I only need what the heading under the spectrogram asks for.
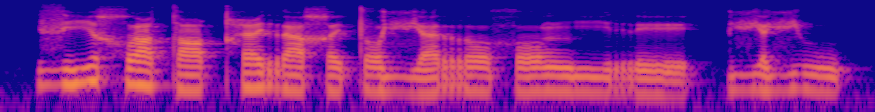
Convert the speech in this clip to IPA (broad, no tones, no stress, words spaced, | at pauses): zi χutˤo qʰiraχetɔ vʲarɔ xɔ ŋi re | vʲavʲu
